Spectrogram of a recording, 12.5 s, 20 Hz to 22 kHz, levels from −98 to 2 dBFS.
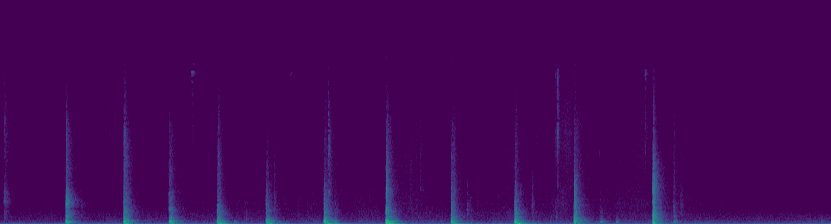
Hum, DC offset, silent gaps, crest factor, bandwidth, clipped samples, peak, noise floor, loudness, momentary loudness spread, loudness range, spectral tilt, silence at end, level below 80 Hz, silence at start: none; under 0.1%; none; 24 dB; 10 kHz; under 0.1%; -24 dBFS; -73 dBFS; -48 LUFS; 21 LU; 7 LU; -7.5 dB/octave; 2.35 s; -52 dBFS; 1 s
